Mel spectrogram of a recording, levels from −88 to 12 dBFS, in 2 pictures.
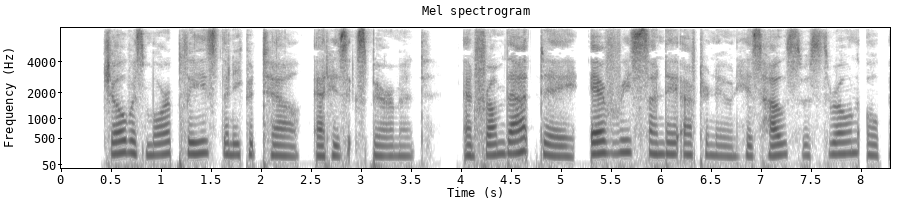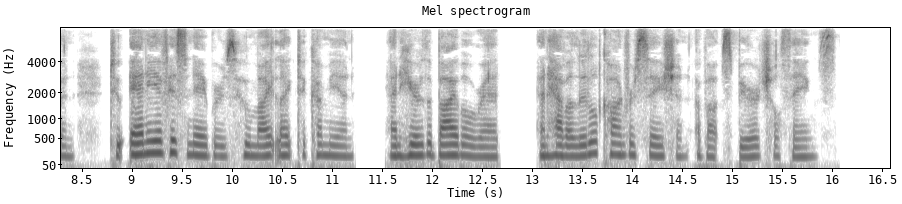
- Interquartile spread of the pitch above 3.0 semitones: No, average, 2.7 semitones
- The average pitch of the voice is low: No, medium, 185 Hz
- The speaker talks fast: No, average, 175 wpm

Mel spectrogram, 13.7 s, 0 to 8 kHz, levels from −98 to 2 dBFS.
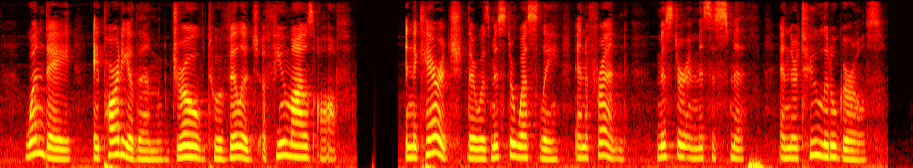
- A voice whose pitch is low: No, high, 190 Hz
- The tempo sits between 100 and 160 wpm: Yes, average, 145 wpm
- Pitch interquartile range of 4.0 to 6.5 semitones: No, average, 3.1 semitones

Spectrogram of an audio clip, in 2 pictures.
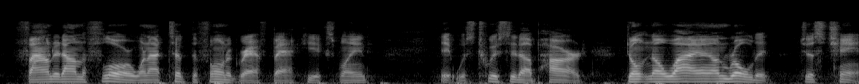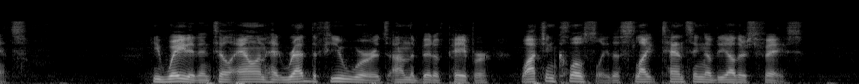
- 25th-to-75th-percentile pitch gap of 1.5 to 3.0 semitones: No, average, 3.4 semitones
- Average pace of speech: Yes, average, 170 wpm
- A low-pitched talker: Yes, low, 115 Hz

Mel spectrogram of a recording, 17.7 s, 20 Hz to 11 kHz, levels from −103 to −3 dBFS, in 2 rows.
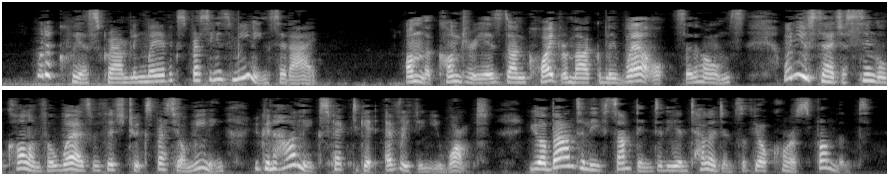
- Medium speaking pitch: No, high, 210 Hz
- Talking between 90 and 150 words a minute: No, average, 195 wpm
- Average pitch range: No, wide, 6.5 semitones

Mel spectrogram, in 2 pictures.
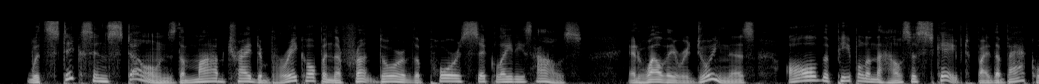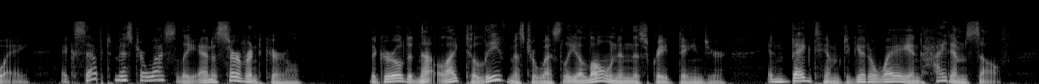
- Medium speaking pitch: No, low, 110 Hz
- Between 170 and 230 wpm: Yes, average, 190 wpm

